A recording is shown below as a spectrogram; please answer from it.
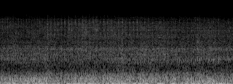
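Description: Motorcycle engine running steadily at road speed, with wind rushing over the rider's helmet-mounted microphone.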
